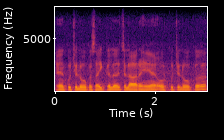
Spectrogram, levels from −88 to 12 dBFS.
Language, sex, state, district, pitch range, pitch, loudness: Hindi, male, Chandigarh, Chandigarh, 125-135 Hz, 130 Hz, -14 LUFS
